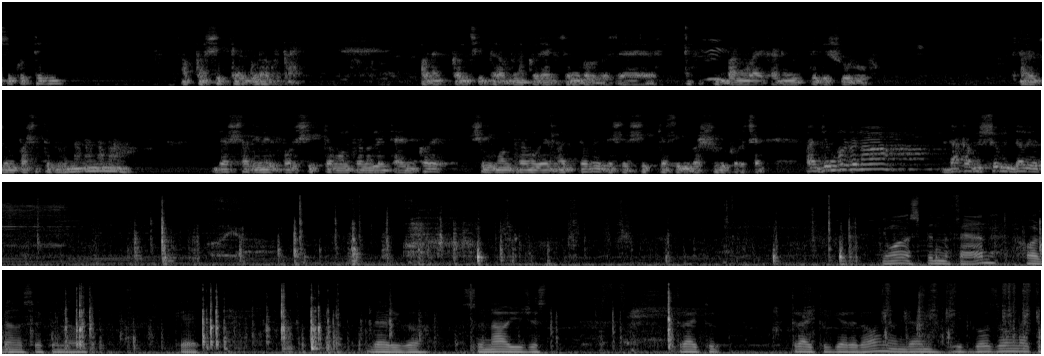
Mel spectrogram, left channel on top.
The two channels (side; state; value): both; different; correlation 0.00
